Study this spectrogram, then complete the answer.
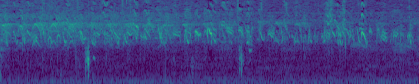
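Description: Chickens cluck and chirp continuously at moderate distance, overlapping calls with a few sharper squawks, no talking.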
